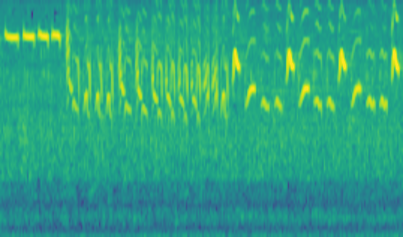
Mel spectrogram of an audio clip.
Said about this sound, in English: What was that across the street, among the trees along the creek? A kinglet's rambling silly song? Here downtown? Might I be wrong? O frabjous day, he sings again.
